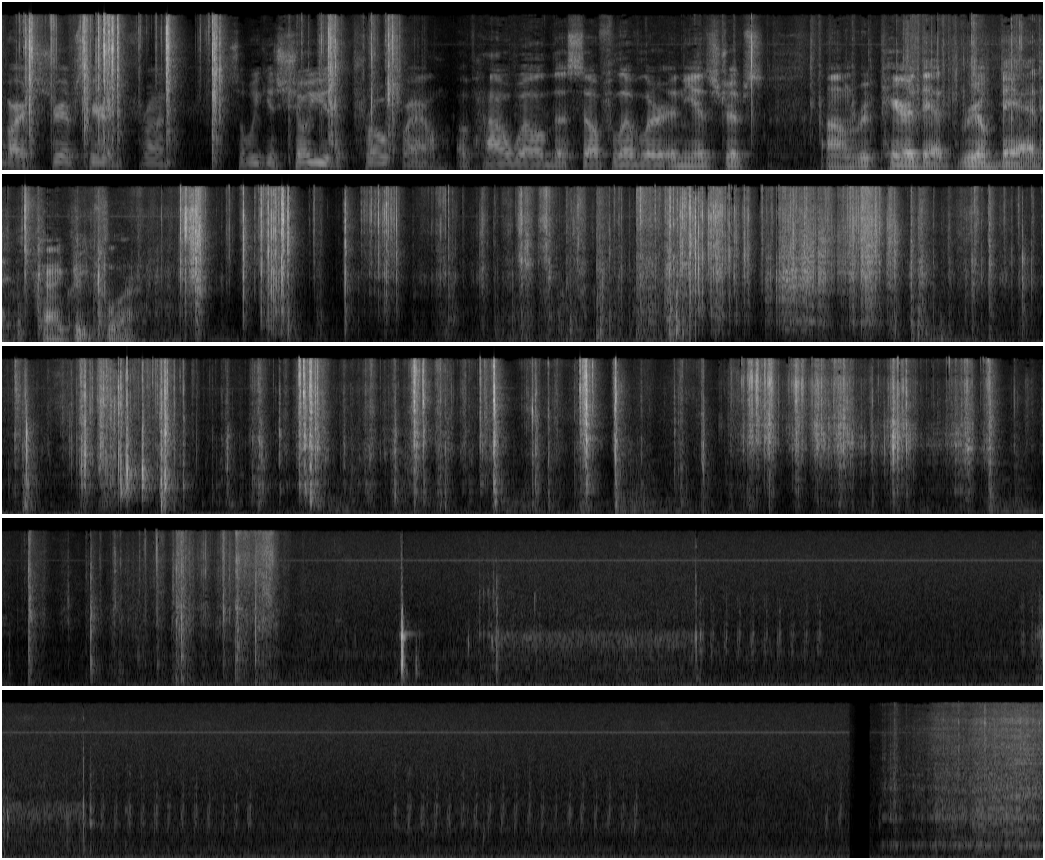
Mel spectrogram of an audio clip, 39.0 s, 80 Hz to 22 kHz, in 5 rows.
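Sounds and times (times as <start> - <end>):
foam strips tearing: 0.0 - 3.2, 5.4 - 25.6, 37.8 - 39.0
faint steady hum: 0.0 - 39.0.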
